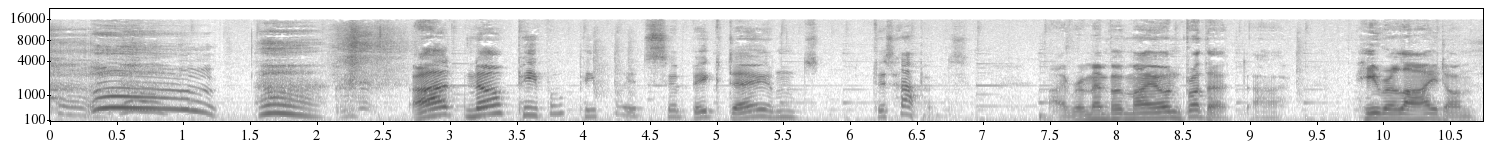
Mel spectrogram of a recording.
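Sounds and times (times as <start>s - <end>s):
person gasping theatrically: 0.0s - 2.7s
speech: 2.7s - 6.9s, 7.5s - 10.7s.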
